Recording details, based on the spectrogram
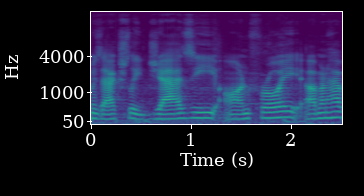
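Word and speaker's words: Jahseh: yeah I guess I'm pretty sure it's pronounced jazzy it's actually jazzy Dwayne on Froy and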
